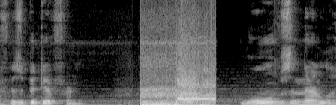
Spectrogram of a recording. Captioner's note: howlingintensifies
